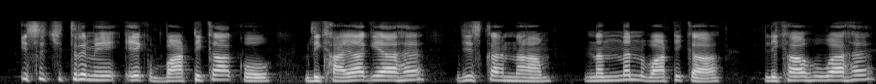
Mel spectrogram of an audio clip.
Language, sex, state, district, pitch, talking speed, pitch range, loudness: Hindi, male, Jharkhand, Ranchi, 190 Hz, 110 wpm, 165-205 Hz, -16 LUFS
